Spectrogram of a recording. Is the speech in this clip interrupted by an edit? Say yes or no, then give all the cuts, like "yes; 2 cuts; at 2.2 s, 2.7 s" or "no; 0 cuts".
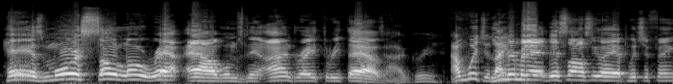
no; 0 cuts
